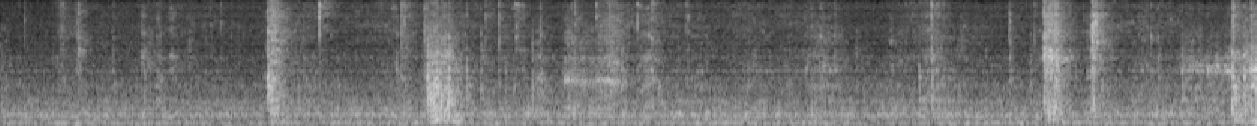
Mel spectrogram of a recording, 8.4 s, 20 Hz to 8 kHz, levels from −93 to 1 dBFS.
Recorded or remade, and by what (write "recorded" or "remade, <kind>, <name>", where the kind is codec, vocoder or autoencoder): remade, vocoder, HiFi-GAN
